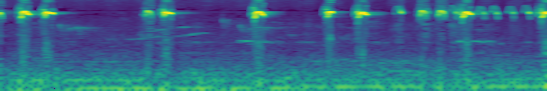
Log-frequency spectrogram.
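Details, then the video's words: Konin and sogon sunbird young calling, played to lure birds: spaced high-pitched tsip notes in pairs, then a faster scatter of thin chirps, with faint soft whistles in the background. "suara anakan burung konin dan sogon untuk pikat"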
